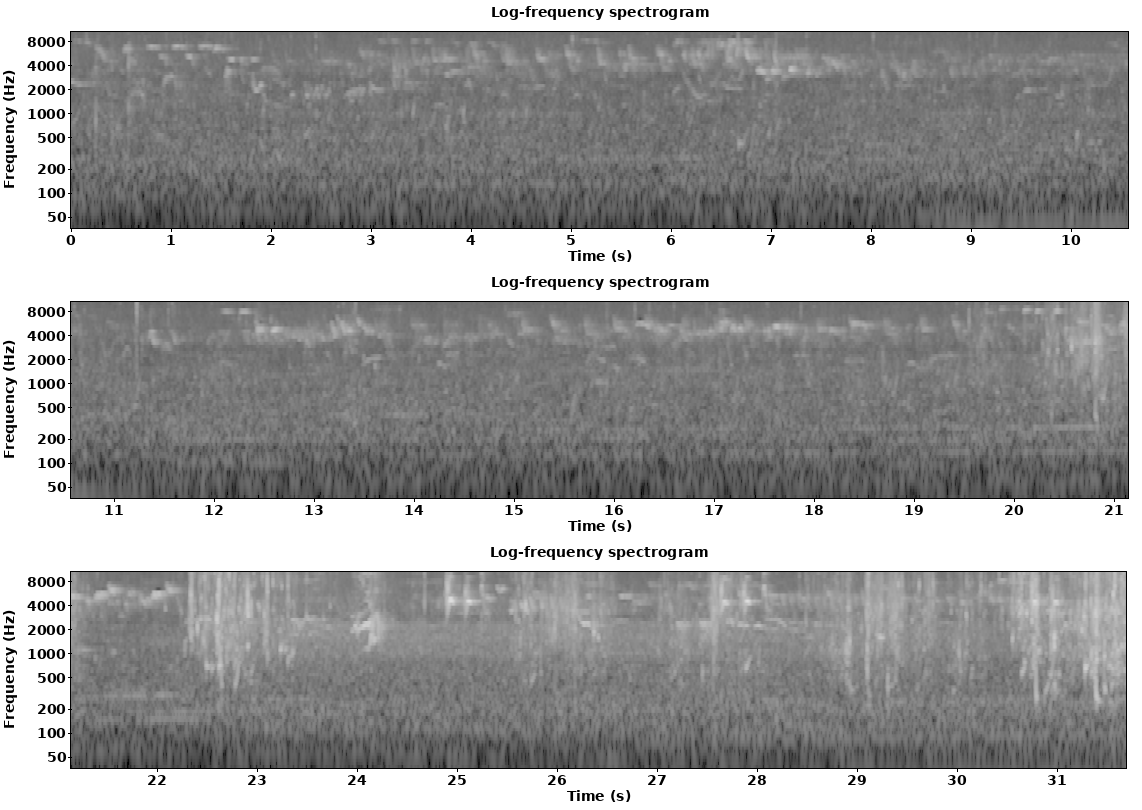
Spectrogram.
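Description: Quiet river ambience with faint, scattered bird chirps. About two-thirds of the way through, louder irregular splashing and scuffling begins as Eurasian otters thrash in the shallows at the water's edge with a caught eel.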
